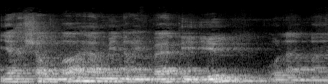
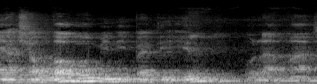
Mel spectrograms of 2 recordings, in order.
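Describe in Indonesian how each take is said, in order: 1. Kata Allah berakhir dengan vokal 'a'. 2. Kata Allah berakhir dengan vokal 'u'. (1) "Makanya jangan salah baca ini ya" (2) "Tapi sekarang kalimatnya dibalikin"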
